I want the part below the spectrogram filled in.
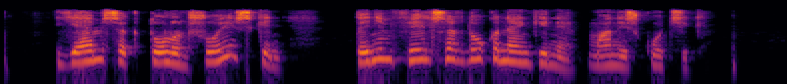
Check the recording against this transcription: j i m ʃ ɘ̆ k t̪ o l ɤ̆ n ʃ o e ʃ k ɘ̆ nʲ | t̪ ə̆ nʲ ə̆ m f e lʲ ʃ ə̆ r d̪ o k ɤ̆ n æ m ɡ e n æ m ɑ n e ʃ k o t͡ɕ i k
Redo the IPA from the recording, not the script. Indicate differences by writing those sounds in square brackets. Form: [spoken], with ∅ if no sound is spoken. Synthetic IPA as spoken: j [æ] m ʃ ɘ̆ k t̪ o l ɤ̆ n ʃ o e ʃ k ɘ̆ nʲ | t̪ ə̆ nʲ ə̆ m f e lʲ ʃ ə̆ r d̪ o k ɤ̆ n æ [ŋ] ɡ e n æ m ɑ n e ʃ k o t͡ɕ i k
